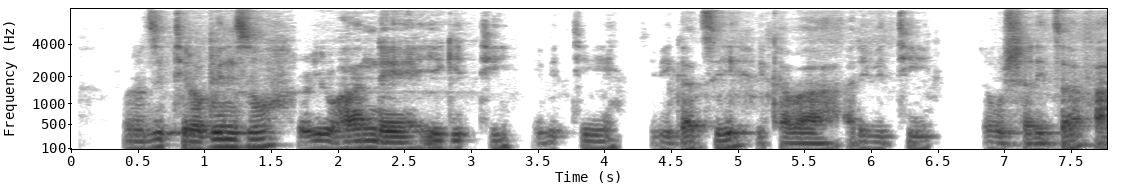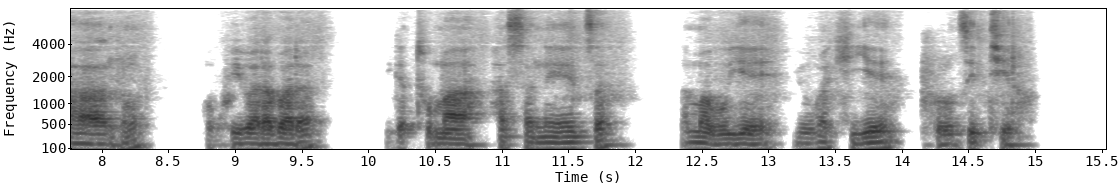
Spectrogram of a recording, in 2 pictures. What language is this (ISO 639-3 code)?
run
